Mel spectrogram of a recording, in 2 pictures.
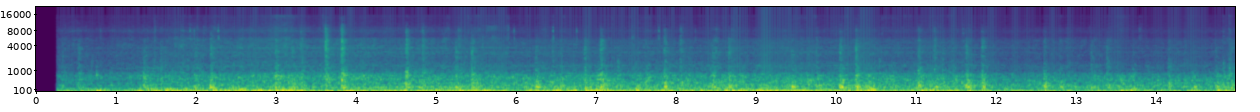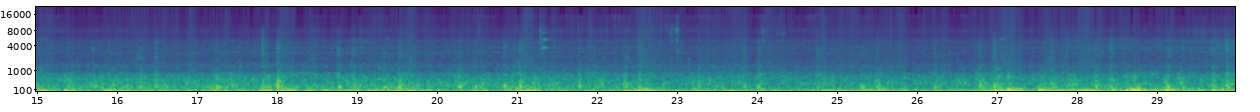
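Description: Railway train running along the track: a steady, loud rumble of wheels on rails with scattered faint clicks.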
